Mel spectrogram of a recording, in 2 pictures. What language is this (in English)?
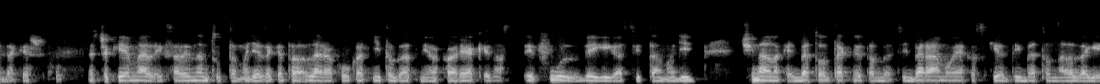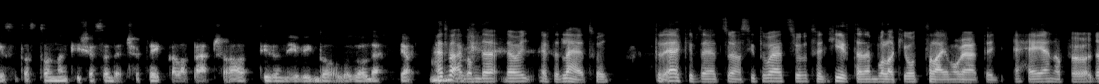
Hungarian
